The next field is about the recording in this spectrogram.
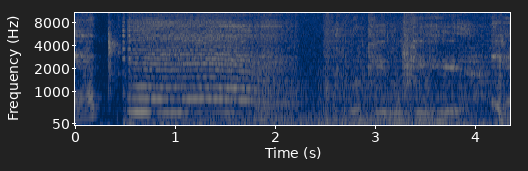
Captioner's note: door squeaks open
